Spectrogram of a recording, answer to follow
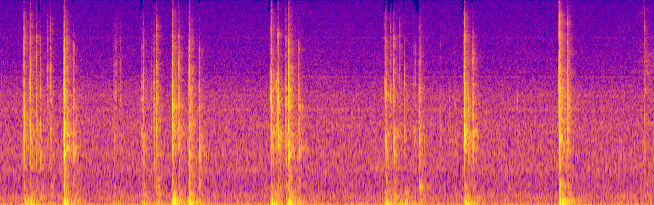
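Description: Computer keyboard typing in short bursts of keystrokes with pauses between them, ending with one single louder keystroke near the end as a terminal command is entered.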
